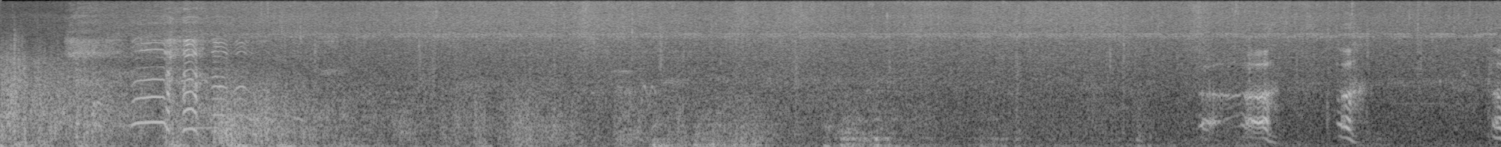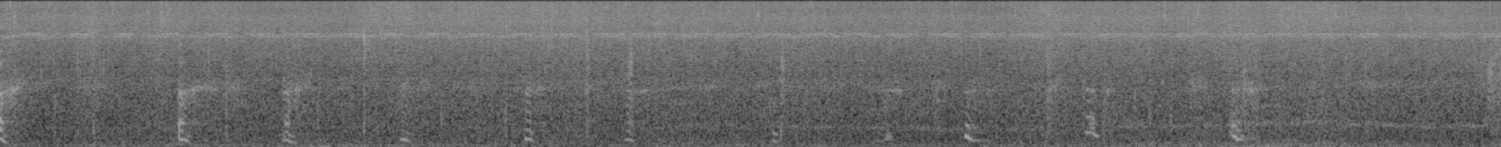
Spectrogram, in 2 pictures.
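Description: Steady rain with thunder rumbling through the first several seconds. A woman's crying fades out in the first couple of seconds. Later a wounded man gives short pained groans and gasps every second or two.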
